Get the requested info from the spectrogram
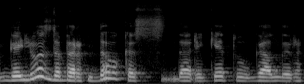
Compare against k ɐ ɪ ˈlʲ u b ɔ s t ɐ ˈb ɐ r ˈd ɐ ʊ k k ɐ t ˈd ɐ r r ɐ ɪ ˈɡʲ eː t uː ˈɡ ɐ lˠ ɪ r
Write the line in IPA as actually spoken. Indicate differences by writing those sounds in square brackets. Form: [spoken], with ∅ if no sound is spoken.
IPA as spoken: [ɡ] ɐ ɪ ˈlʲ u [∅] ɔ s [d] ɐ ˈb ɐ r ˈd ɐ ʊ k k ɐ [s] ˈd ɐ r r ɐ ɪ [ˈkʲ] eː t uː ˈɡ ɐ lˠ ɪ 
